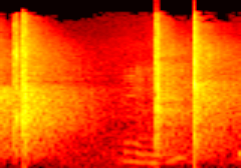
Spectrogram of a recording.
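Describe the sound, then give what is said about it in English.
A conference audience claps together in unison following a speaker's instructions: one sharp, crisp clap, a pause, then two quick claps close together, with a faint murmur of voice in between. “When I clap once, you clap once.”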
